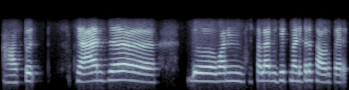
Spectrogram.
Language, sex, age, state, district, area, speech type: Kannada, female, 60+, Karnataka, Belgaum, rural, conversation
